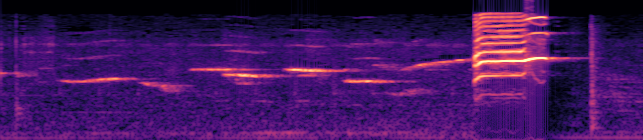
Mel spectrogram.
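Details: Oriental magpie-robins answering each other in song, meant to prompt reluctant birds to sing: soft, thin warbled whistles over a low background hum, then one loud, bright whistled note rising slightly, and a sharp click.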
